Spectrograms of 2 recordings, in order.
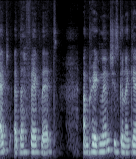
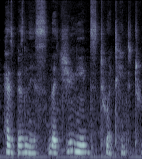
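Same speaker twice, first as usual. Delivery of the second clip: conspiratorial whisper; aunt hears the secret in a whisper; 6 dB quieter than usual. Retold or imitated. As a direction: breathe it secretly.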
